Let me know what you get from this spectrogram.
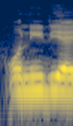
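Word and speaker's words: Conidia: सी इज़ a silent over here.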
